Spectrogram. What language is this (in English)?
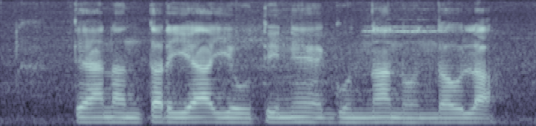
Marathi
